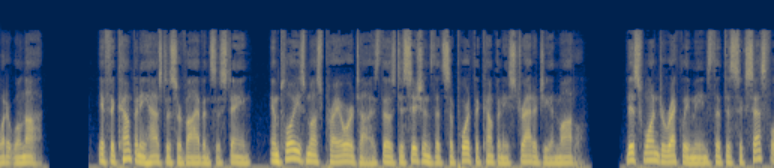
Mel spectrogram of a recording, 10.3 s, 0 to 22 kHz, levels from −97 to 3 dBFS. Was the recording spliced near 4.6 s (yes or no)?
no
